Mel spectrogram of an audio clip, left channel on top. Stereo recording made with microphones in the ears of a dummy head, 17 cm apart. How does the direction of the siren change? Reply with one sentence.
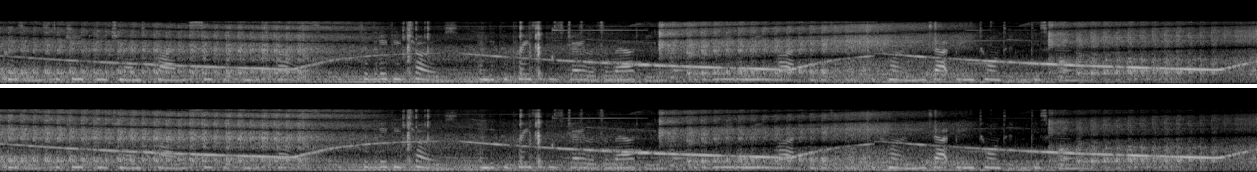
In this clip you hear the siren go from the right side to the left.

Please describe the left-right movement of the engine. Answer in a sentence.
You can hear the engine go from the right side to the left.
